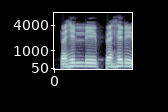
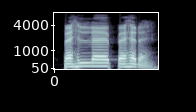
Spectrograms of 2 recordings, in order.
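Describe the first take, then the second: First: ਪਹਿਲੇ ਪਹਿਰੇ ending in close 'ee/ay'; wrong closed endings. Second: ਪਹਿਲੇ ਪਹਿਰੇ ending in open 'eh'; dulavan endings. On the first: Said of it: "ਨਹੀਂ ਪੜ੍ਹਨਾ". (ਪਹਿਲੇ ਪਹਿਰੇ ਇੱਕ ਲਾਂ ਨਾਲ) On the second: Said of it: "ਦਲਾਵਾਂ ਲੱਗੀਆਂ". (ਪਹਿਲੇ ਪਹਿਰੇ ਦਲਾਵਾਂ ਨਾਲ) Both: Shown as a demonstration.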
